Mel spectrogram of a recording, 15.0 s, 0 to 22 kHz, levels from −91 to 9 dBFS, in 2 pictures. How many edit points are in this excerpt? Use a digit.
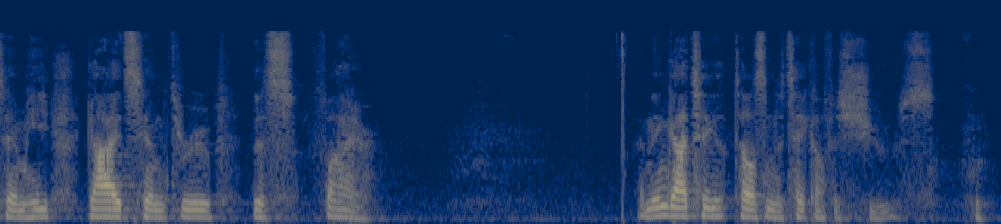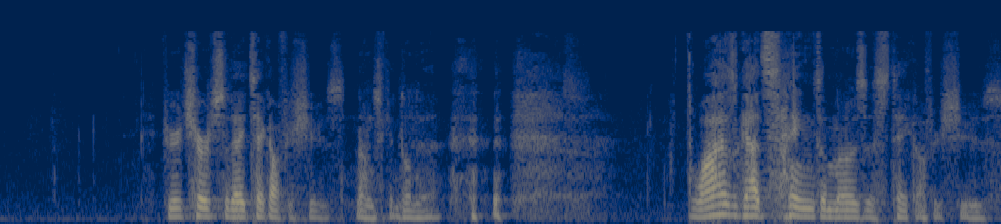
0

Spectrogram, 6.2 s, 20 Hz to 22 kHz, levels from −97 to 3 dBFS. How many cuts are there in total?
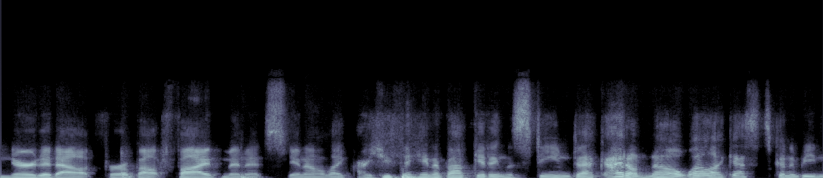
1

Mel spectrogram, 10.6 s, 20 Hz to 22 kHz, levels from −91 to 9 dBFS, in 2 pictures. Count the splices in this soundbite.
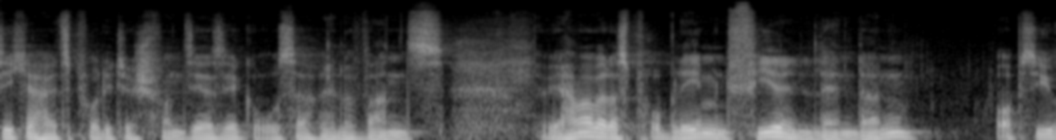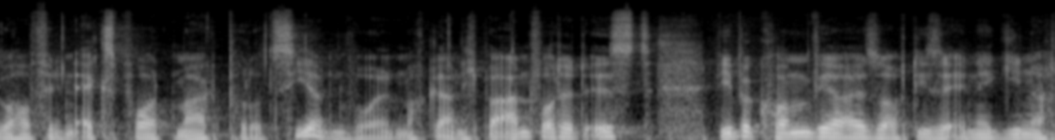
2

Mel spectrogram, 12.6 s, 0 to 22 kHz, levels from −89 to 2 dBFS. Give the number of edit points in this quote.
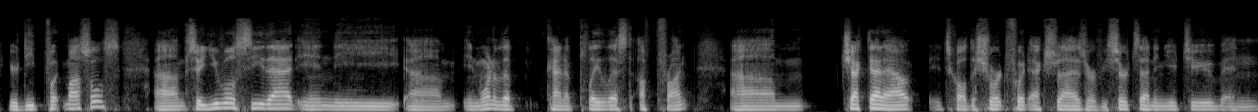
0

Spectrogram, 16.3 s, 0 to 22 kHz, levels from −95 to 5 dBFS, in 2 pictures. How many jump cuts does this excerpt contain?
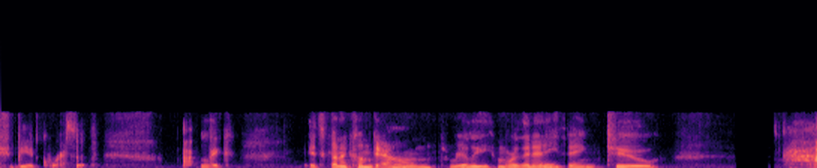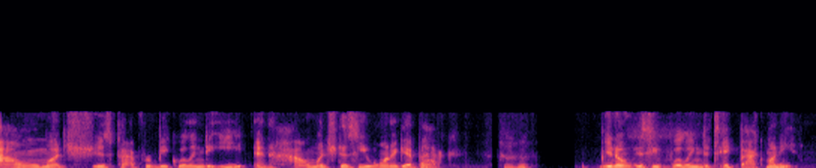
1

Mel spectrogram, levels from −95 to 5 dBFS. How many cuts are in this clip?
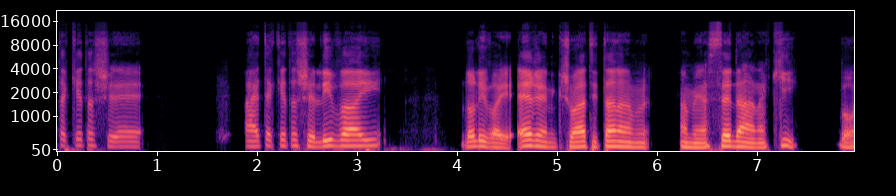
0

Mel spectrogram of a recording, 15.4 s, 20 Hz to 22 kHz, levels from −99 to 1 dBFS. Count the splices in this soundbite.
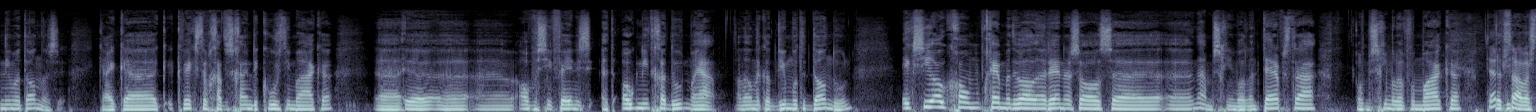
1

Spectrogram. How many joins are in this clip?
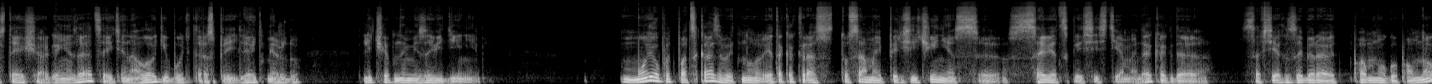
0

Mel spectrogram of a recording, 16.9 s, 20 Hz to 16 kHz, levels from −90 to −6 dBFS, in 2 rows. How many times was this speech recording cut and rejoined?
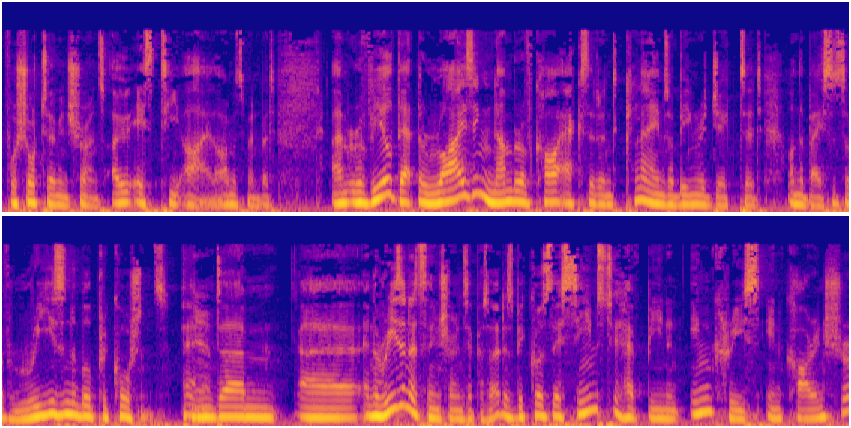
3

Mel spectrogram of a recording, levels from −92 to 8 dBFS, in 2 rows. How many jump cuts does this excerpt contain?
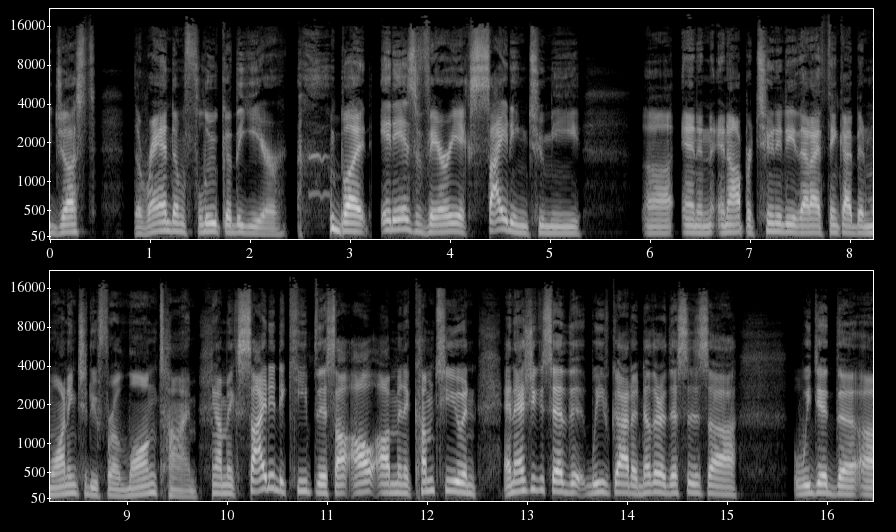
2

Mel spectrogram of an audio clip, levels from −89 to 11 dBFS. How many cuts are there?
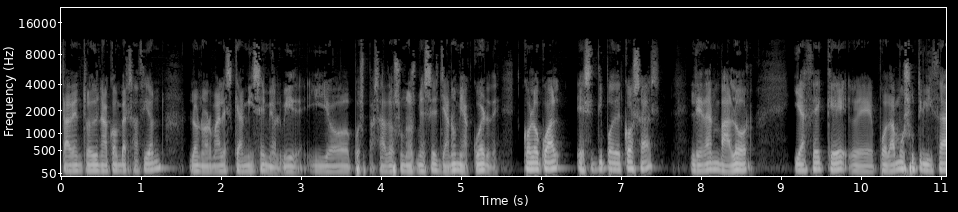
1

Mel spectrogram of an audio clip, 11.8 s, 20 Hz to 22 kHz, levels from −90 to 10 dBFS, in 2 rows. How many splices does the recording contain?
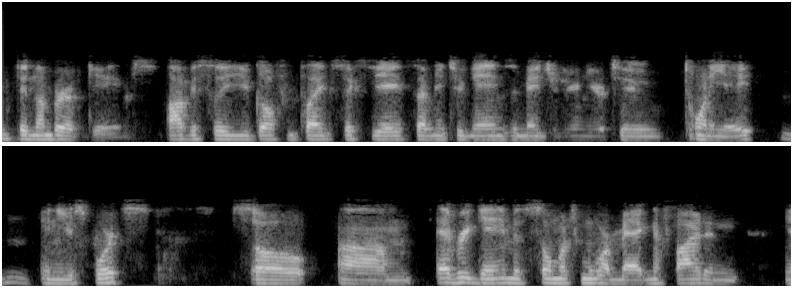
1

